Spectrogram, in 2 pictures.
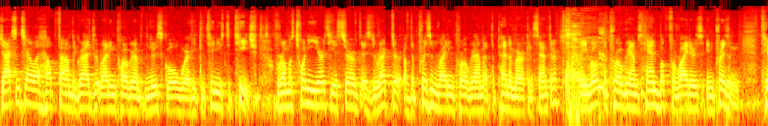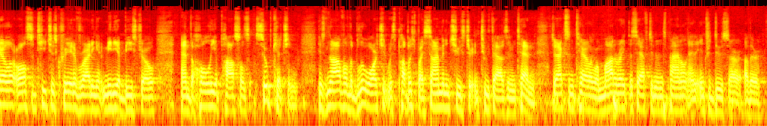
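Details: Adult male speaker; normal speech.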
